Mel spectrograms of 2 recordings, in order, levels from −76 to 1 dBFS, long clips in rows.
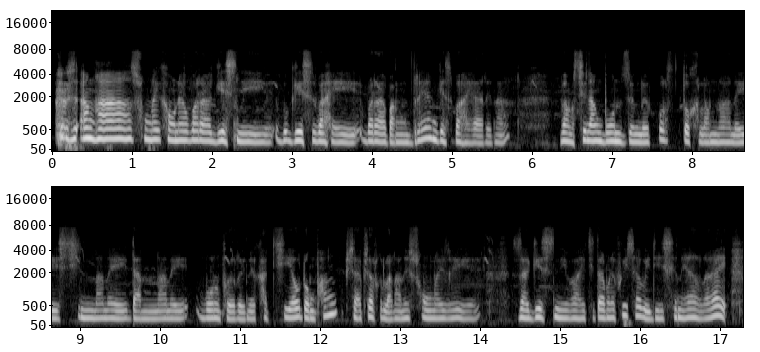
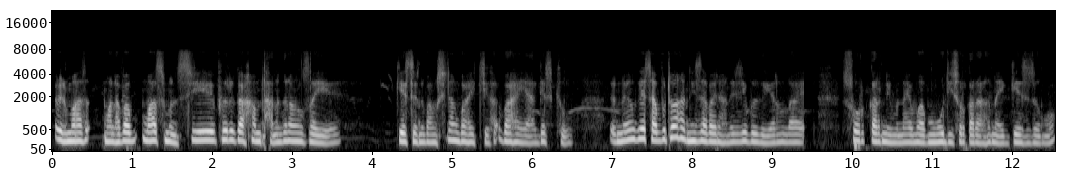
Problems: constant background noise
